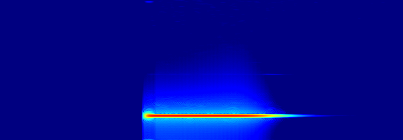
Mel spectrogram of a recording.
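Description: A single electronic beep: a steady mid-pitched tone that starts about a second in, holds for about half a second and then fades. It is the signal tone that marks the start of each recorded extract in the OET listening test.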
